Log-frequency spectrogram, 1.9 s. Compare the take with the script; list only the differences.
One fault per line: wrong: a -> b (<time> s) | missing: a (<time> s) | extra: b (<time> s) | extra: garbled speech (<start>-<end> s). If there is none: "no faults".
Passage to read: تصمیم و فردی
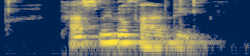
no faults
